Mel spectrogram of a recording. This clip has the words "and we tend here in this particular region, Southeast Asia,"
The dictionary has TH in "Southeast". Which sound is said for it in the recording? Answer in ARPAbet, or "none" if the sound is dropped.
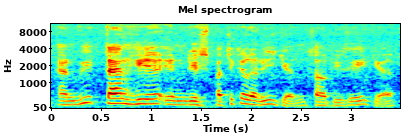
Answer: T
